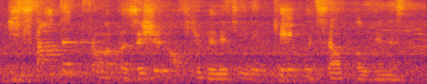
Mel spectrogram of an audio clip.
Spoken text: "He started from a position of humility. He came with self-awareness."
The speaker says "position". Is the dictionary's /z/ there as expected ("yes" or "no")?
yes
